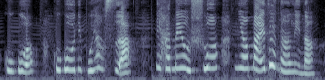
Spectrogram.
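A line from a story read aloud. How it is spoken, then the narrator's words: Child crying. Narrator (Chinese): 小侄子哭着说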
